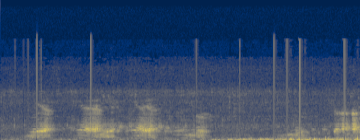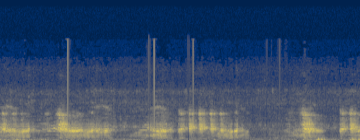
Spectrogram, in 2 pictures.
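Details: Night chorus of frogs at a pond: repeated pulsed croaks in quick bursts from several callers, with a deeper rumbling patch of low sound in the middle.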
